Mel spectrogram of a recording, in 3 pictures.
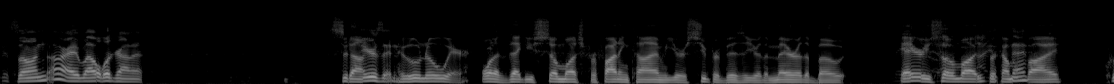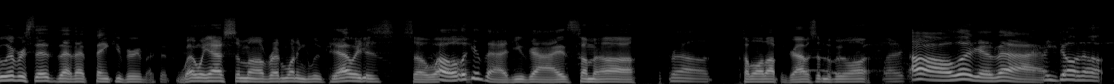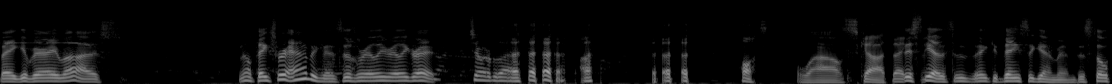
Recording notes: Recorded live from “Bar City” on Rock Boat XXIII.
